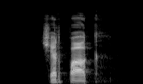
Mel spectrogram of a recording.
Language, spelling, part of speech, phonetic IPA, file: Russian, черпак, noun, [t͡ɕɪrˈpak], Ru-черпак.ogg
- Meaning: 1. ladle (deep-bowled spoon with a long, usually curved, handle) 2. scoop, dipper 3. skimmer (for clearing slush in ice fishing) 4. bucket, scoop (of an excavator)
